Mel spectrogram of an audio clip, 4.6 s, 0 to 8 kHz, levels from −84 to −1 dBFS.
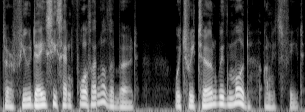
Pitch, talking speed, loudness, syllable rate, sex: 110 Hz, 210 wpm, -17 LUFS, 5.4 syllables/s, male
